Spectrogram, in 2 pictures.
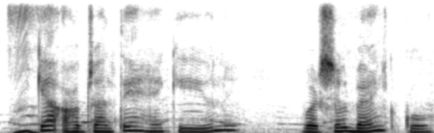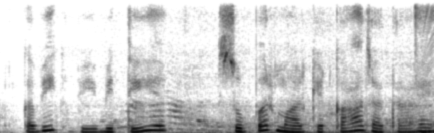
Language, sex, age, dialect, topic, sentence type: Hindi, female, 18-24, Awadhi Bundeli, banking, statement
